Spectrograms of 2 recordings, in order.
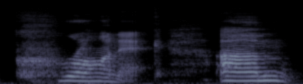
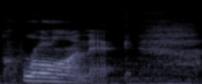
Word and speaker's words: chronic: that's a highlighter okay it is not a chest sound it is a cook sound so the word is pronounced chronic where the first syllable is where the stress is so it's chronic chronic is an adjective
